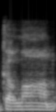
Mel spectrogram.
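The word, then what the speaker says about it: Galarm: I have an alarm app that I use called Galam. I don't work with them. I'm not affiliated with them. I use that free version. It's spelled alarm with a G on the front.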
